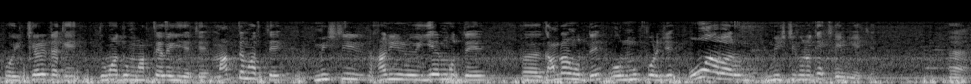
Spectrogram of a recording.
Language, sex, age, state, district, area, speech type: Bengali, male, 45-60, West Bengal, South 24 Parganas, urban, spontaneous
